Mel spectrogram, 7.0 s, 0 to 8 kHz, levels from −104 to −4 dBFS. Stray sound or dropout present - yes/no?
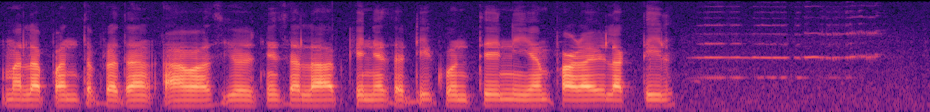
yes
